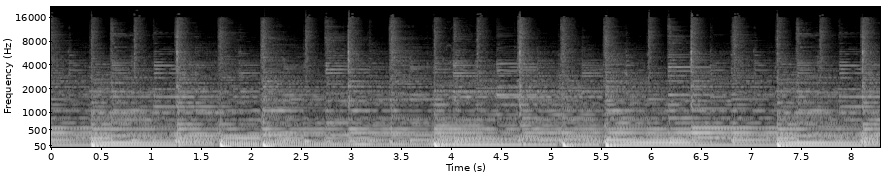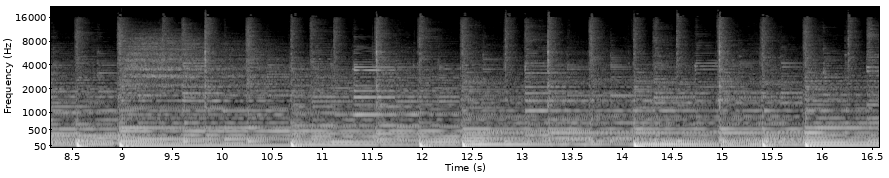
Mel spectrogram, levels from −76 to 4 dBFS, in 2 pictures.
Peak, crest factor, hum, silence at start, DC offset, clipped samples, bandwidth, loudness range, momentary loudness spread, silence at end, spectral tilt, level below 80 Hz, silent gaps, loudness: 0 dBFS; 16 dB; none; 0 s; under 0.1%; under 0.1%; 18 kHz; 1 LU; 5 LU; 0 s; -6 dB/octave; -20 dBFS; none; -17 LUFS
